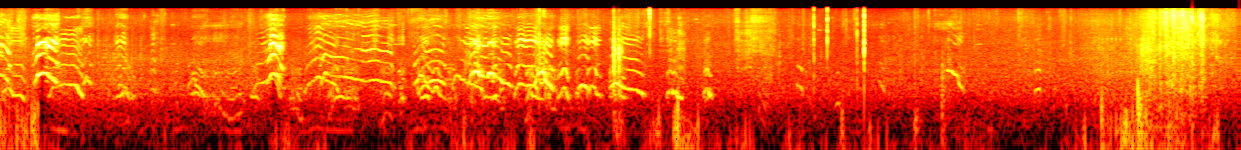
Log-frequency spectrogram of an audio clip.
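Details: Husky puppies in Lapland: scattered thin whines and squeaks among shuffling and handling noises, with a loud rustle near the end.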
